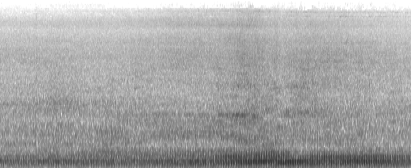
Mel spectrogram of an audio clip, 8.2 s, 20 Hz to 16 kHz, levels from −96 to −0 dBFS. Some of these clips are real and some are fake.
real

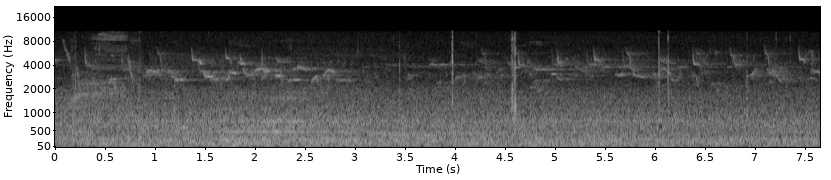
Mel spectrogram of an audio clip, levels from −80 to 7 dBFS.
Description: real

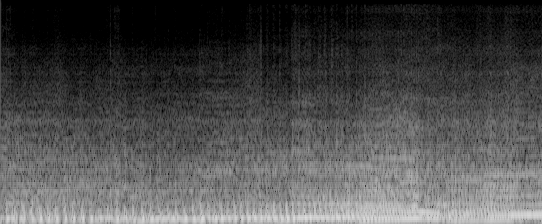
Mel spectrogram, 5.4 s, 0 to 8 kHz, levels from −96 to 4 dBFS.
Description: fake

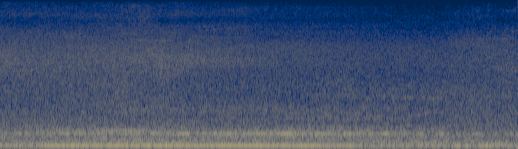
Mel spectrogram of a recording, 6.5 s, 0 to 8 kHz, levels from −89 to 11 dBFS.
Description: real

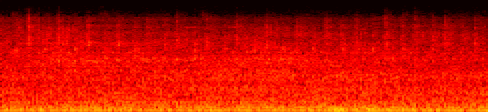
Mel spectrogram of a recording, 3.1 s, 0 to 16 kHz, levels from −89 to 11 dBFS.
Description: real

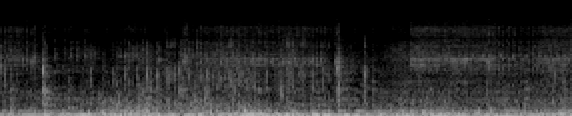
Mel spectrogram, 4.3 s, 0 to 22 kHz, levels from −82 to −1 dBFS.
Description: real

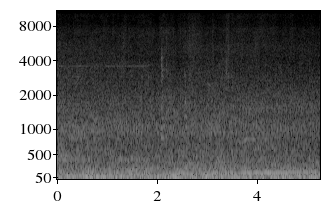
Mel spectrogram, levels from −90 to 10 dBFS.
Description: real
